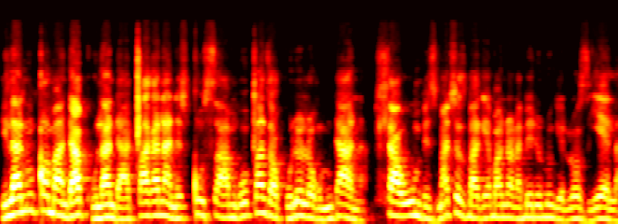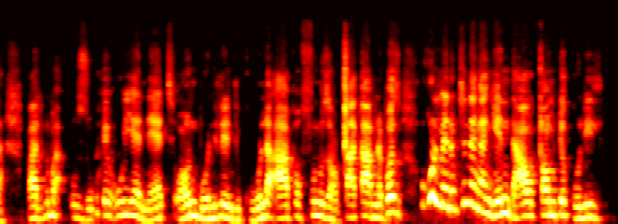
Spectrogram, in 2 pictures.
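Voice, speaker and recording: A woman's voice: on the low side, lively intonation, racing, hardly any pauses, a bit bright. A woman with a South African Xhosa accent presenting a conversational radio interview, talkative and emphatic as she switches between two languages.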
